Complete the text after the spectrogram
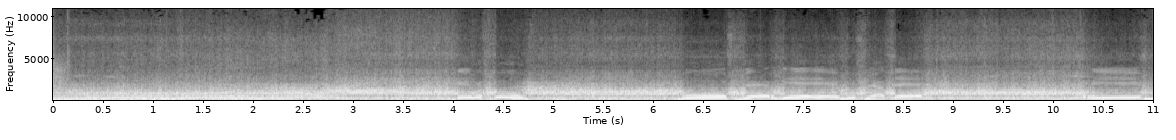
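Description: Heavy trucks and buses rumble along a road.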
